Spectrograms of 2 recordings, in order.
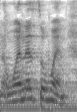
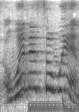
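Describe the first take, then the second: First: Said in the usual way. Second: "A win is a win." jumps way up high, sing-song; emphatic catchphrase. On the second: Real, not acted. Vlogger stressing that any discount counts, pitched way up. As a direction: toss the phrase up high like a punchline.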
